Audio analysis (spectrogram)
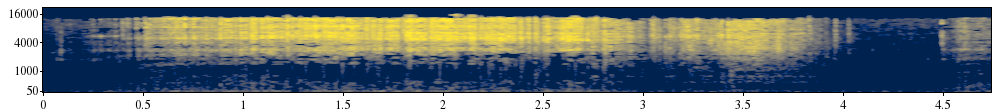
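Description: A metal blade scores a grid into a solid, rounded pink soap bar held in a hand with long red nails, then scrapes off small cubes and crumbs. The scraping and cutting make a dense, bright, crackly rasp. It builds over the first half second, holds for a few seconds, then fades, with a brief quieter scrape near the end.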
